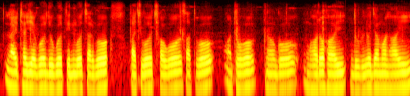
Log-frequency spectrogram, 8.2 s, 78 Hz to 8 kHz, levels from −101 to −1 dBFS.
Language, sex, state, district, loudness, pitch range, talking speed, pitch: Bajjika, male, Bihar, Vaishali, -24 LUFS, 115-125 Hz, 115 wpm, 120 Hz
